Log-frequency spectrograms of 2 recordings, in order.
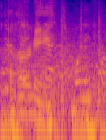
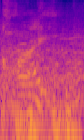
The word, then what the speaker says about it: Kearney: Give credit to Ben Kearney. See, I'm from Nebraska, so I want to say Kearney, but I believe it's Kearney is how it's pronounced.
